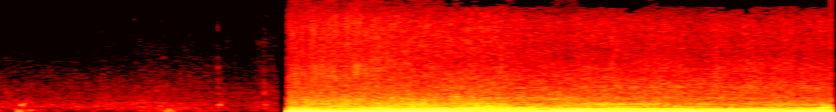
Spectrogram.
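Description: A quiet first second and a half, then a sudden jump to a loud, steady, close-up engine hum from a motorbike riding through floodwater.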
